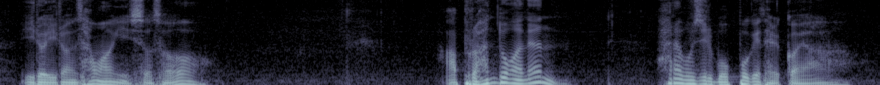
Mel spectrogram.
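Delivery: ordinary talk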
